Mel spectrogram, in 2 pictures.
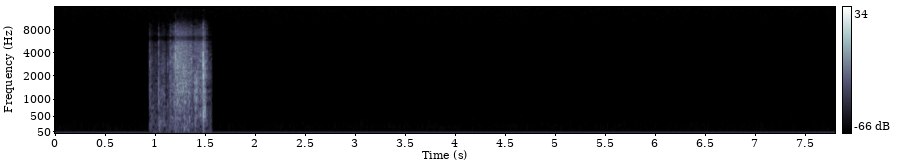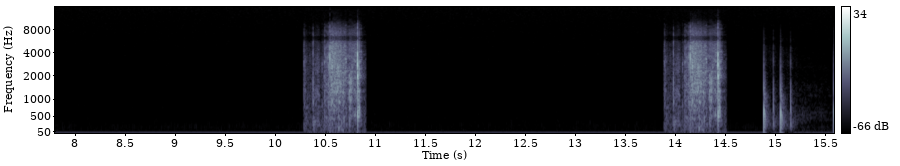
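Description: A short electronic chime sounds as a menu choice is confirmed.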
